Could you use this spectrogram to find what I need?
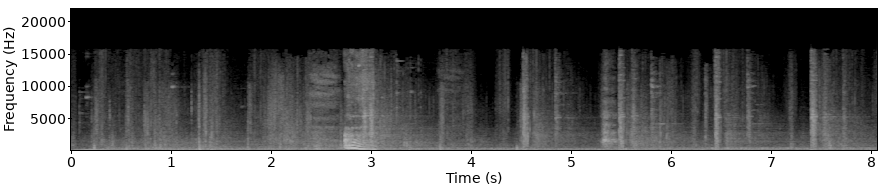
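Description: Hands and feet scrape and tap against rough rock during a climb.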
